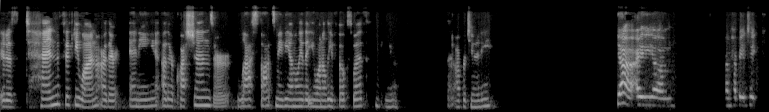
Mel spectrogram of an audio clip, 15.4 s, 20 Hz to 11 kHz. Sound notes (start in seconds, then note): 9.0 audio is choppy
